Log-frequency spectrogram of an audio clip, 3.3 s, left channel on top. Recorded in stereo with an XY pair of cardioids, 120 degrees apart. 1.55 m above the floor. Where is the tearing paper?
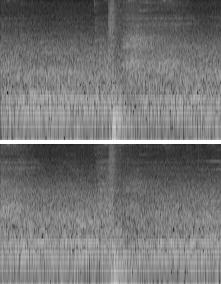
55° left, 1.4 m.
